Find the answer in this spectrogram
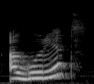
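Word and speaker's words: огурец: but it's really short and the word aguryet the first o is not under the stress but as it is the very beginning of the word we pronounce this ah longer and clearly than in the word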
